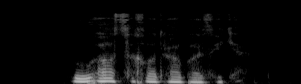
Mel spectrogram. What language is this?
Persian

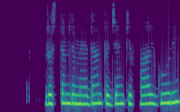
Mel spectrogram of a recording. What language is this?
Pashto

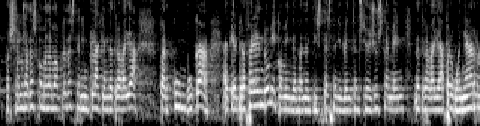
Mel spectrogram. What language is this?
Catalan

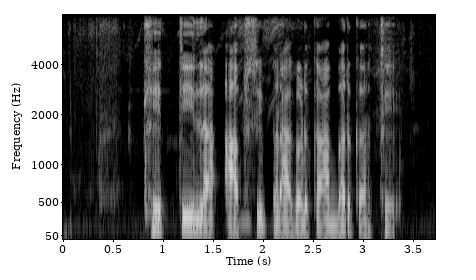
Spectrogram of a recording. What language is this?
Chhattisgarhi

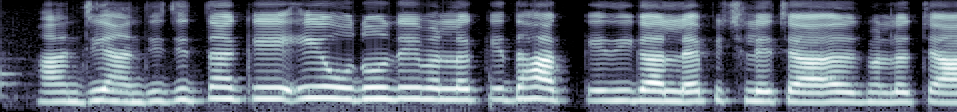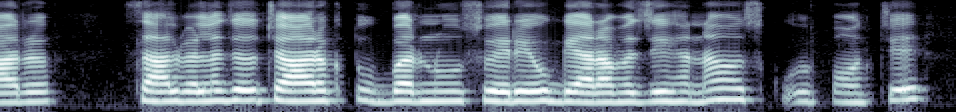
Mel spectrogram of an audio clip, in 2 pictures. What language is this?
Punjabi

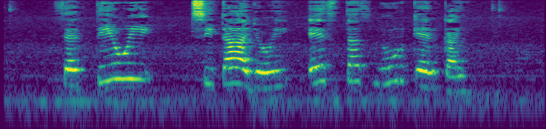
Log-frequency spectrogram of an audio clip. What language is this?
Esperanto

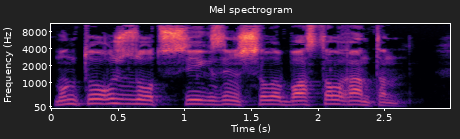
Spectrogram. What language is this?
Kazakh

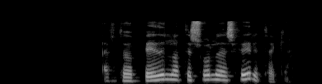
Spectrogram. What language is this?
Icelandic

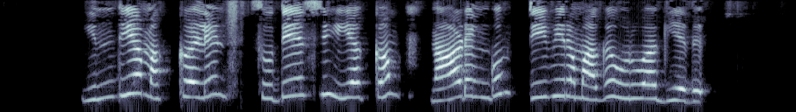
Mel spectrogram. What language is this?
Tamil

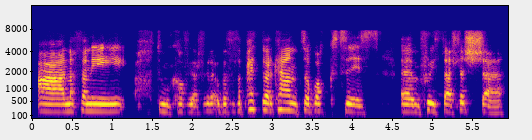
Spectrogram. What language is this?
Welsh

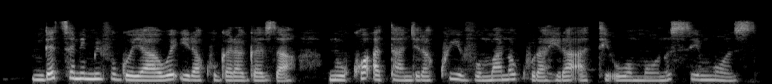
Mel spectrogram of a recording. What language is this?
Kinyarwanda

